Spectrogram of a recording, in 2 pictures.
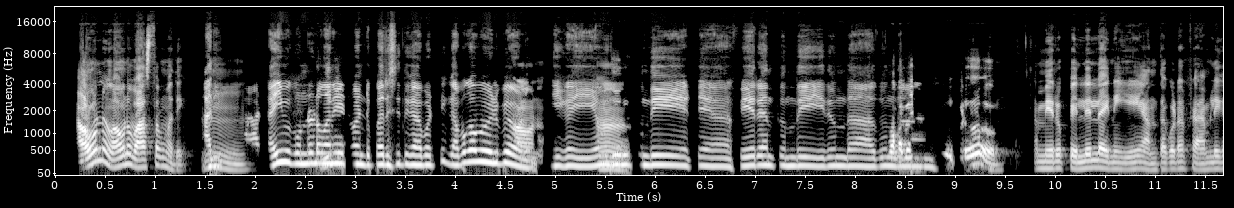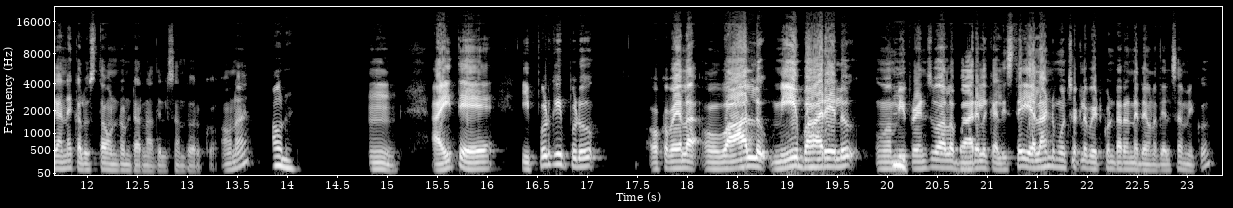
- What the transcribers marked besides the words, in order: distorted speech; in English: "ఫ్యామిలీ"; in English: "ఫ్రెండ్స్"
- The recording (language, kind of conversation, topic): Telugu, podcast, నిజమైన స్నేహం అంటే మీకు ఏమనిపిస్తుంది?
